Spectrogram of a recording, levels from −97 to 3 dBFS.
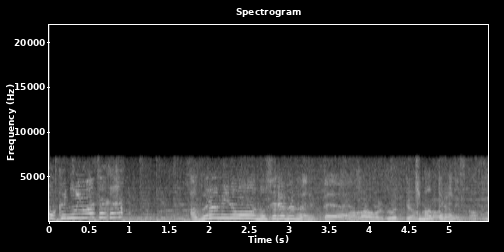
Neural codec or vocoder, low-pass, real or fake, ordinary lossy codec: codec, 16 kHz, 8 kbps, FreqCodec, smaller model; 7.2 kHz; fake; none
